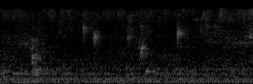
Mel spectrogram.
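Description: Shower water runs steadily over a baby's face, a soft continuous spray with faint splashes and drips scattered through it. The water is heard alone, with no talking.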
